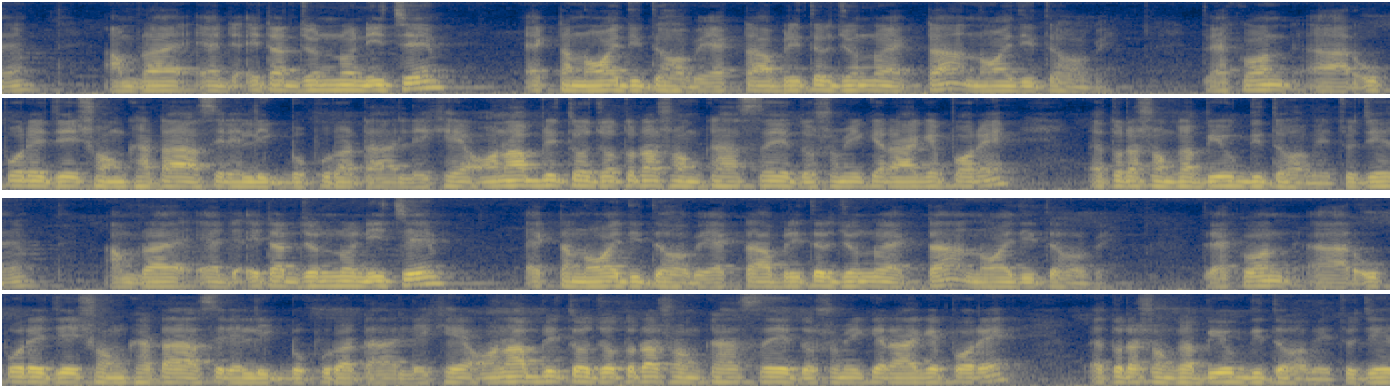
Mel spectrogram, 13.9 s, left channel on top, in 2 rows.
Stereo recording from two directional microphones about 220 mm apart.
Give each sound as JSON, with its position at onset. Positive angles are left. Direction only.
{"t": 0.5, "sound": "speech", "side_deg": 45}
